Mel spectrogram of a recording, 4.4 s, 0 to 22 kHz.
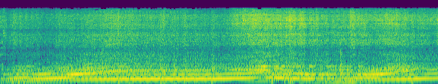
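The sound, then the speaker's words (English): A small 2-liter dual overhead cam straight-six car engine, producing about 150 horsepower, revs up and settles, its steady harmonic drone swelling in pitch a couple of times, loud with no voices. “Uh, kind of in Japanese fashion, it was a pretty small engine specifically a 2 liter dual overhead cam, straight 6.”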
